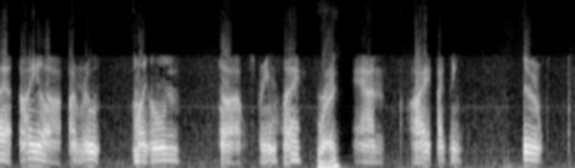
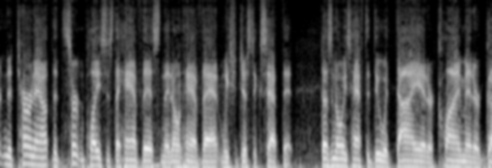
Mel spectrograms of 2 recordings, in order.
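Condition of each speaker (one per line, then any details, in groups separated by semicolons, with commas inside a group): Spinal muscular atrophy; severe Werdnig-Hoffmann type, uses a wheelchair; drives wheelchair with a straw
No condition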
